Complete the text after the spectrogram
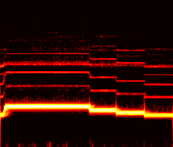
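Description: A brownish, glazed, bird-shaped ceramic clay whistle made at the Sauli ceramics studio is blown in one long, steady, clear tone, then steps down in pitch three times. It is fairly loud, with no voices.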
